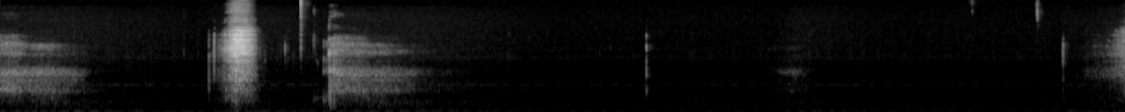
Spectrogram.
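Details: Person who sneezes often, with breathy sounds before and after a single sharp burst of air in a quiet room; sneezing.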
